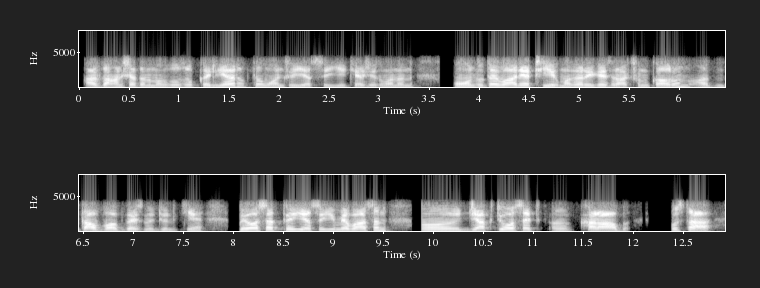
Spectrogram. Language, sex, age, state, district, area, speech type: Kashmiri, male, 30-45, Jammu and Kashmir, Anantnag, rural, conversation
